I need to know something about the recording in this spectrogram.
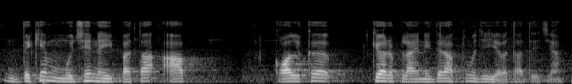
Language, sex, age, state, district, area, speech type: Hindi, male, 30-45, Madhya Pradesh, Hoshangabad, urban, spontaneous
